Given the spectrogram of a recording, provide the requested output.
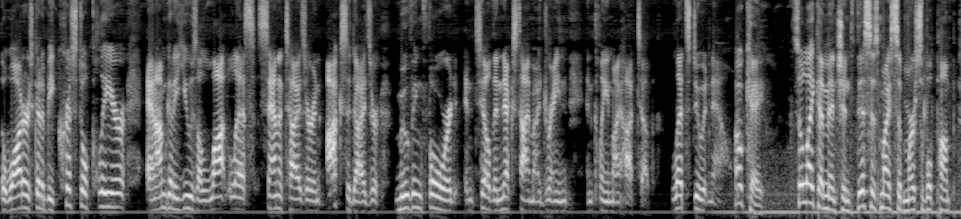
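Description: A man's voice: a little high, normal speed. A man in his forties hosting a casual how-to demo in a backyard, talking upbeat and chatty while he works. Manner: upbeat, chatty, talks while doing tasks. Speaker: hot tub how-to host. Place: outdoor backyard beside a hot tub.

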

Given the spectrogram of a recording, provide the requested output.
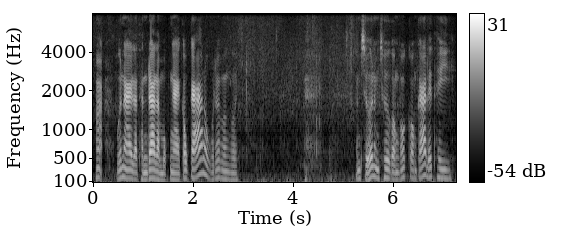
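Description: Male vlogger with a Southern Vietnamese accent. High, chatty voice, outdoor camera mic, faint background ambience. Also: a little fast, long pauses, a little hiss or hum. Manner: chatty, laughing, addresses viewers. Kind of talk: casual rural fishing vlog. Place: outdoors by a rural canal.

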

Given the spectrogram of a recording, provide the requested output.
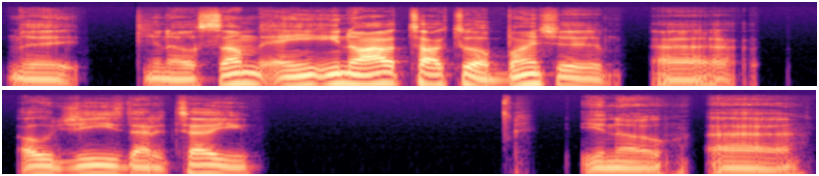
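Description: Deep-voiced and slow, pausing often, a thirtysomething American streamer who hosts a sports vlog talks laid-back and slangy to camera. He's indoors in a small room at home, wearing a headset in front of a close stand mic, and the recording is clean studio sound without echo.

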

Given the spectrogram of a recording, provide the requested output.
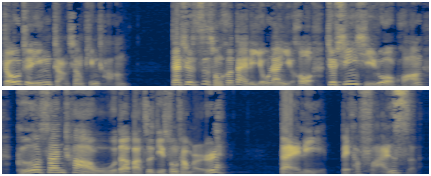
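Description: A man narrating a serialized historical story in an expressive, animated way. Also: mid-range voice.

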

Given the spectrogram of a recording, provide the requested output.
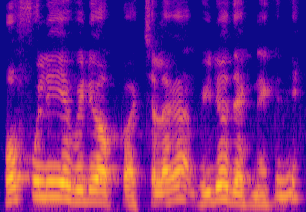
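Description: A video creator and host explains the news to camera with a fast, mellow, somewhat high voice that swings widely in pitch and has a breathy edge. He leans on repetitive catchphrases and mixes in English phrases, recorded on a lapel mic in a small, plain indoor room.

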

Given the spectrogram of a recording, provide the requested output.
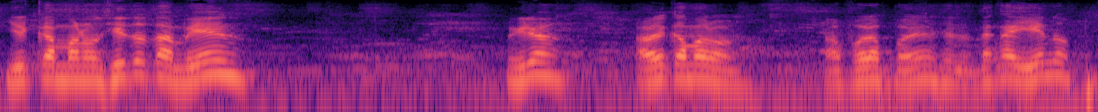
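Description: A man's voice: on the high side, moderate pace, fairly bright tone, soft background music. A man with a Mexican accent teasing a friend in casual chat at a seafood restaurant, laughing often. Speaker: vlogger filming a friend.

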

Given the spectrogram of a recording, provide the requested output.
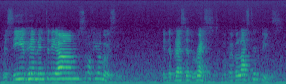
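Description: A middle-aged man, a priest, reading solemn funeral prayers in a measured, formal way with pauses. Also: high-pitched, fairly even intonation. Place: small indoor funeral service room. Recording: echoey room, distant mic, background noise.

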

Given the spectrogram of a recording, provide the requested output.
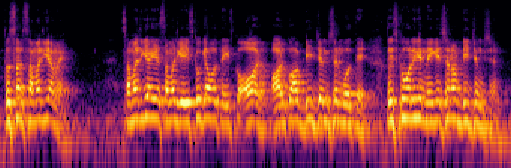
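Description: High-voiced man teaching math. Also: moderate pace. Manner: colloquial, asks students frequent check questions. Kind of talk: classroom lecture.

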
